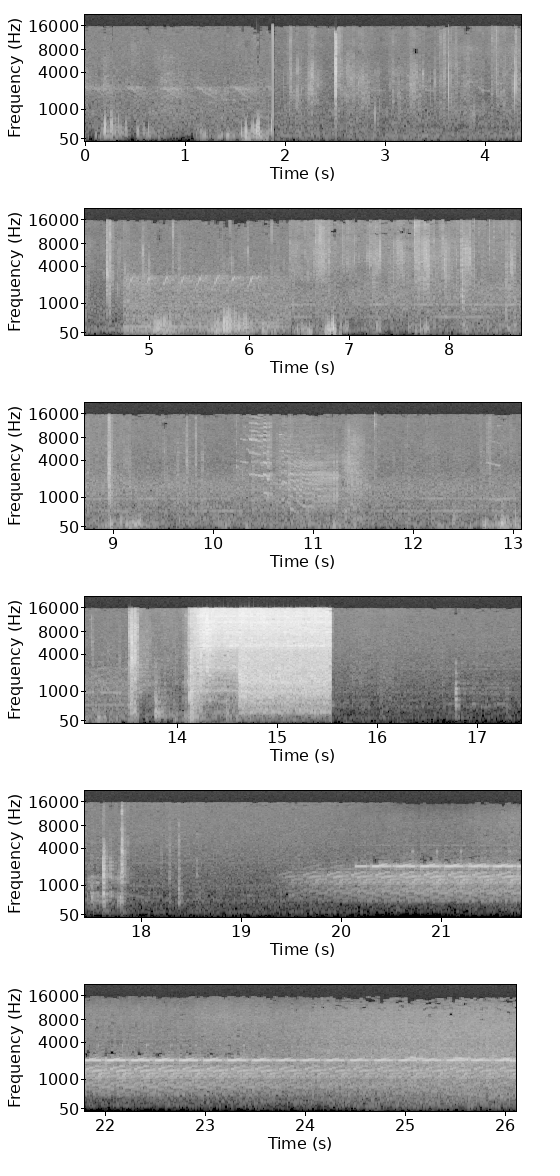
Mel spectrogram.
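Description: Scattered faint clicks and knocks, then a shower head spraying water for about a second and a half, cut off suddenly. After a short near-silence, a steady droning tone comes in and holds.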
